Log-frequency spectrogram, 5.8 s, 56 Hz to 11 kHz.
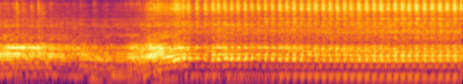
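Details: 1996 Yamaha YZ80 80cc two-stroke, first start after a full rebuild, choke on: crisp ring-ding note that blips up, then settles into an even, steady popping idle, sounding healthy.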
